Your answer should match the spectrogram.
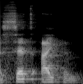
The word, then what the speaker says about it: setItem: Set significa definir, item é item. Item é setItem, é a pronúncia correta.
